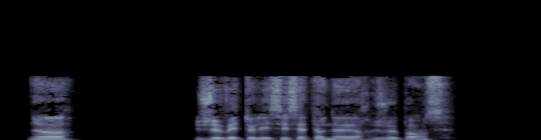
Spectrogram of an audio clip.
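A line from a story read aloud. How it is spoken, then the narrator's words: Curt reply. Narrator (French): répondit Kenneth sèchement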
